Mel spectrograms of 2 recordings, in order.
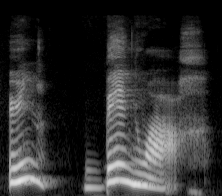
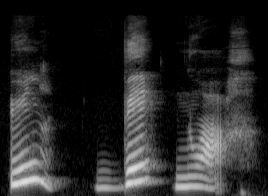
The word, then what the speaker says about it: baignoire: vous entraîner à les répéter avec la bonne prononciation. Passons au deuxième mot. Une baignoire. Une baignoire.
